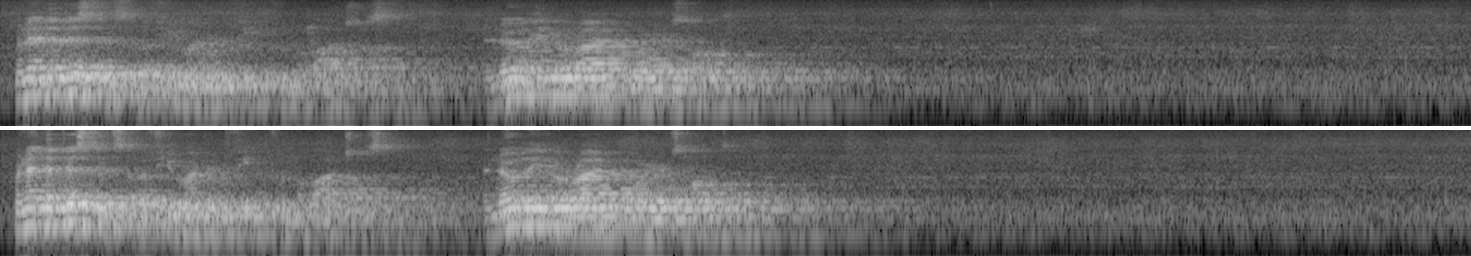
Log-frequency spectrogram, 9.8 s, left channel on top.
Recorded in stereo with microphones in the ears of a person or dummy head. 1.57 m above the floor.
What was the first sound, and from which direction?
A man speaking, 40° right (ahead or behind).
